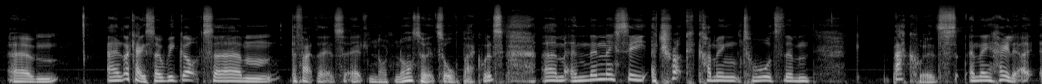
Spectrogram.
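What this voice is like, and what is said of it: Croaky voice from a cold. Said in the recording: “I've still got a cold, so if my voice is a bit croaky”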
